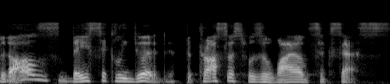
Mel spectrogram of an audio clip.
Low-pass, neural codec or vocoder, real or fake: 7.2 kHz; codec, 32 kHz, 1.9 kbps, SNAC; fake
